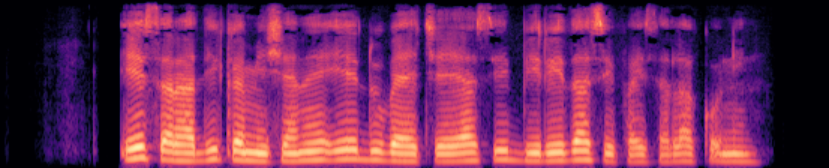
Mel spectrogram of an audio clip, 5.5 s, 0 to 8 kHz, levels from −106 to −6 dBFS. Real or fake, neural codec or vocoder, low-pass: real; none; 7.2 kHz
